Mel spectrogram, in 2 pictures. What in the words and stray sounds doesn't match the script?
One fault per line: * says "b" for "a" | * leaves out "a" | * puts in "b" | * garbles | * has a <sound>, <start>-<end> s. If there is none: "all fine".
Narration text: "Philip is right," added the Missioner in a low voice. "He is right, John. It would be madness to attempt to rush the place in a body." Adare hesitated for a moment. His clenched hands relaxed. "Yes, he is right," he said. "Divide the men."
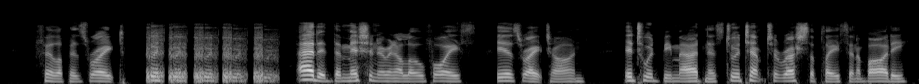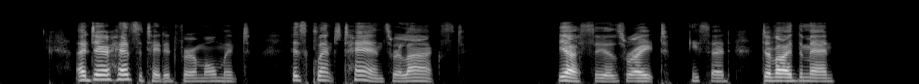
* has a laugh, 1.5-2.8 s
* leaves out "He"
